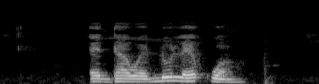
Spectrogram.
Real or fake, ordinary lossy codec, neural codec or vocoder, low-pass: real; AAC, 32 kbps; none; 7.2 kHz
